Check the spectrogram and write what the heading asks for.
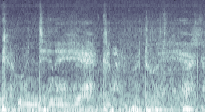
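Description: Faint, indistinct human speech.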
